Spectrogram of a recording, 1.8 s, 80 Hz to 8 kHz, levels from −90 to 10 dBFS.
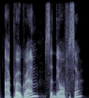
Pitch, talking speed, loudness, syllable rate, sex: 160 Hz, 170 wpm, -17 LUFS, 6.5 syllables/s, male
